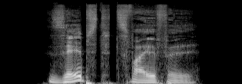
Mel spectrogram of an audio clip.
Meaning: self-doubt
- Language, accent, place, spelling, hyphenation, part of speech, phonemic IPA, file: German, Germany, Berlin, Selbstzweifel, Selbst‧zwei‧fel, noun, /ˈzɛlpstˌt͡svaɪ̯fl̩/, De-Selbstzweifel.ogg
